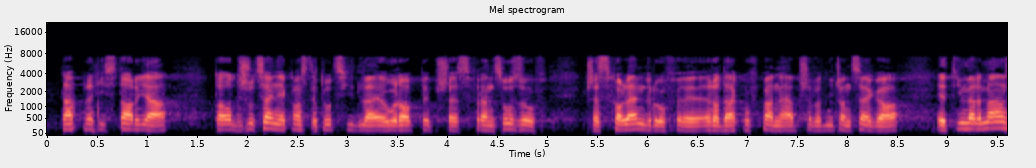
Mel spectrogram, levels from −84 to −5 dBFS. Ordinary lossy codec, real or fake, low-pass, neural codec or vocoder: none; fake; 7.2 kHz; codec, 16 kHz in and 24 kHz out, 2.2 kbps, FireRedTTS-2 codec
